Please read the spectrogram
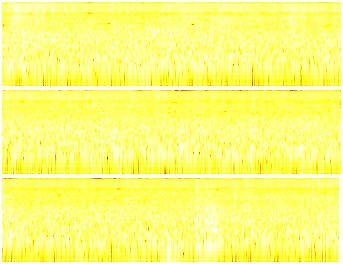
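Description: Chicken and vegetables sizzling steadily in hot oil in a wok, with a few light knocks of a wooden spatula in the second half.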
